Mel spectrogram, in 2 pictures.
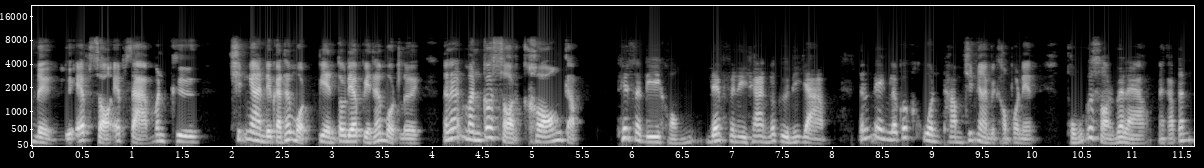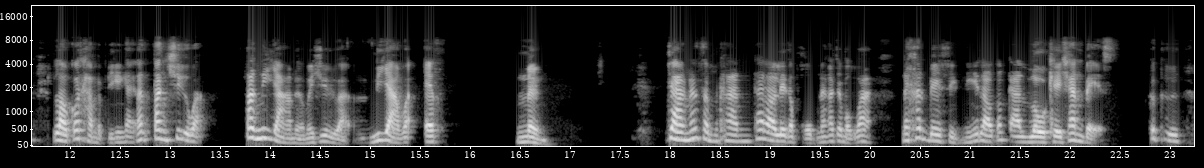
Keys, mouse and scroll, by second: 14.9 Caps_Lock, 15.6-17.0 typing.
